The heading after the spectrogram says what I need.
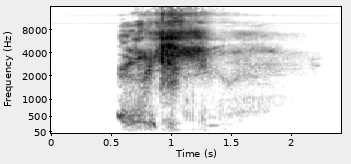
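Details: Female sneeze: one sharp breath-in, then a loud explosive sneeze that trails off; an ordinary single sneeze.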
